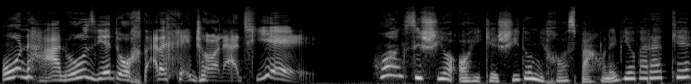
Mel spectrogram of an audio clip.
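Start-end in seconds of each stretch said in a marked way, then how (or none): 0.0-3.1 slow, unhurried, spoken through a laugh. The grandmother speaks about the girl with a laugh. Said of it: "مادر بزرگ با خنده گفت".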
